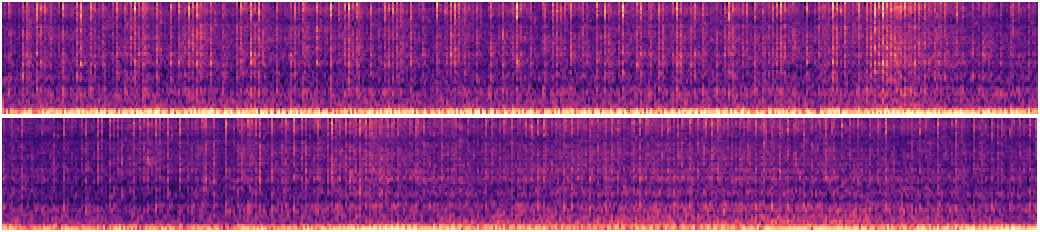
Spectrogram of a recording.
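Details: Chevy SS under restoration, engine restarted after the owner lowered the fuel level to fix a mistake; it has a non-original cam. Steady deep idle with clean rise and recovery when the throttle is blipped: smooth, responsive, healthy.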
